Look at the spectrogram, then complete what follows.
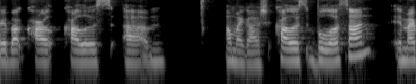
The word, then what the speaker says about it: Carlos Bulosan: had the story about Carlos, oh my gosh, Carlos Bulosan. Am I pronouncing right? Yeah. Okay, cool. Carlos Bulosan.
